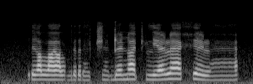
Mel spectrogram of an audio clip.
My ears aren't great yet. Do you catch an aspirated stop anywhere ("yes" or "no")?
no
